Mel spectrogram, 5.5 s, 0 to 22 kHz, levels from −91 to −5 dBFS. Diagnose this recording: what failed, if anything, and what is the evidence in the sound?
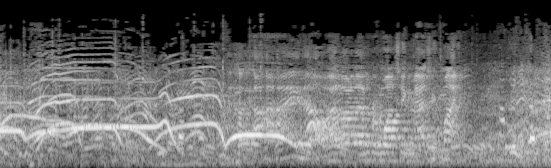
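Nothing failed in this recording.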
